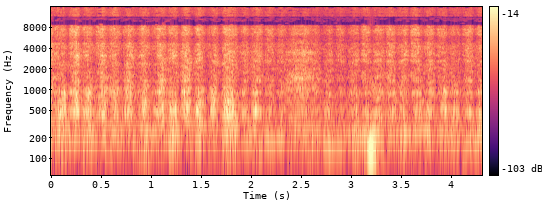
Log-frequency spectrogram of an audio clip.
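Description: An Eureka oil pastel stick scraping back and forth across paper in quick, repeated, faint hatching strokes as the background is filled in. A brief low hum comes about three seconds in.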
